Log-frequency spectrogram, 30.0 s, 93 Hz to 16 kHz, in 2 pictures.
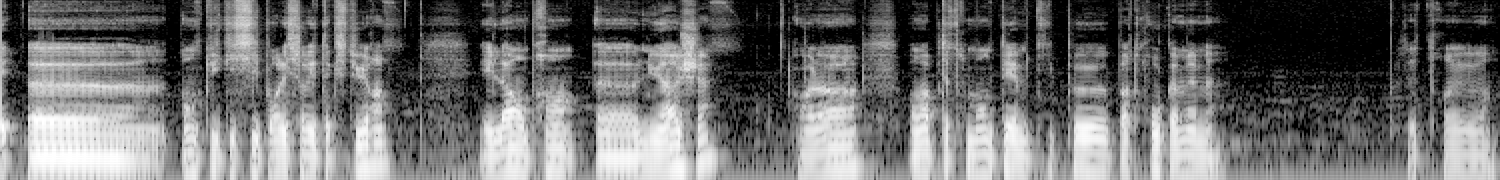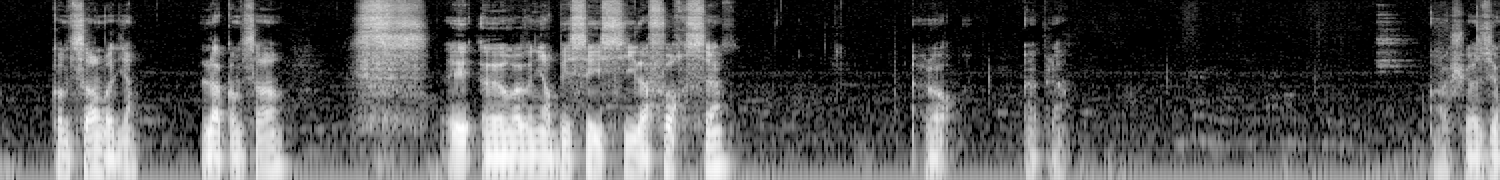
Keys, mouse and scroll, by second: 2.9 scroll down 2, 5.4 scroll up 4, 6.5-8.2 drag, 8.2 scroll down 2, 10.0-13.0 drag, 20.5-23.5 drag, 25.4-28.4 drag, 29.8-30.0 middle drag.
